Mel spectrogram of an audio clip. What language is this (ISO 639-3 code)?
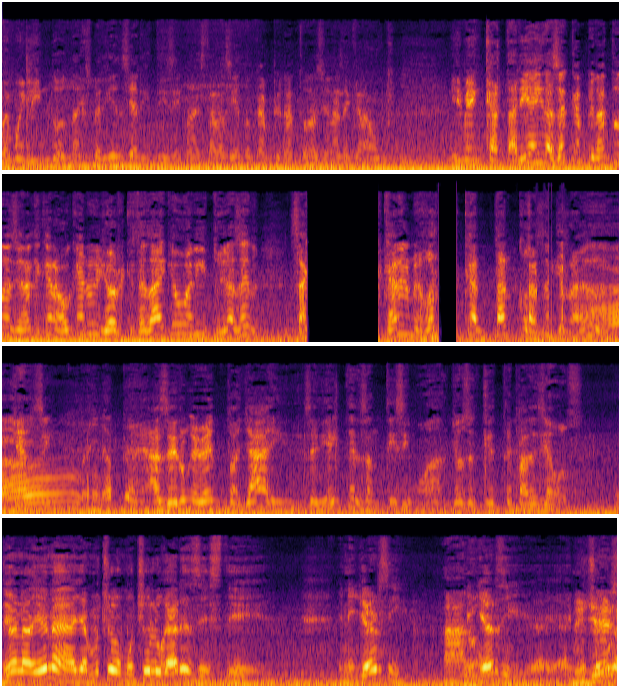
spa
